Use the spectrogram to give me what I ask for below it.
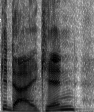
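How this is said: It is read in an Australian accent.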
